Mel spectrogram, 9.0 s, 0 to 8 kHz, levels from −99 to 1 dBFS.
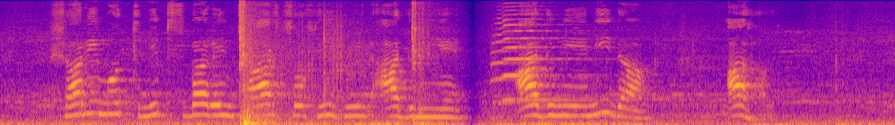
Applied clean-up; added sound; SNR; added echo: none; Slam; 1 dB; none.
